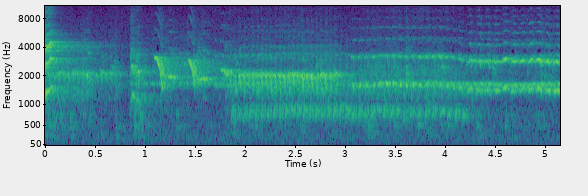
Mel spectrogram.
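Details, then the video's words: Young 2013 novice Waterslager canary singing loudly: a few quick sliding notes, then long unbroken water-like rolling trills that shift pitch, with clear, fast, regular pulses throughout. "waterslager 2013 noveles"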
